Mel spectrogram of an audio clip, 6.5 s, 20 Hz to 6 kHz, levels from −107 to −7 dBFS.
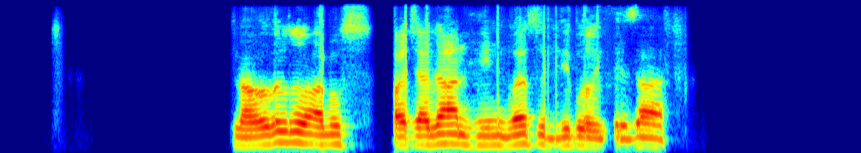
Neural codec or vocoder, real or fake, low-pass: codec, 16 kHz, 1 kbps, X-Codec, HuBERT features, trained on general audio; fake; 5.4 kHz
